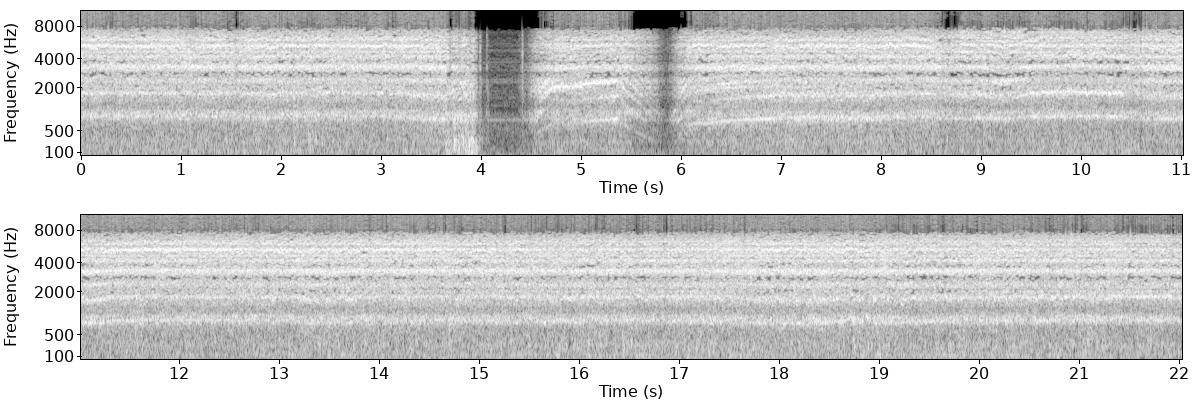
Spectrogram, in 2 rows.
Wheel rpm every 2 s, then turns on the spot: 230, 220, 110, 170, 220, 220, 230, 230, 230, 220, 230.
none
